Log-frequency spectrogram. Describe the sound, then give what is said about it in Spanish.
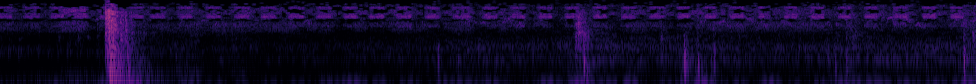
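A car door slamming shut: one sharp, solid thud early on, then a steady high insect chirping with a few faint clicks. “Cierra la puerta del coche y camina hacia los árboles.”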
